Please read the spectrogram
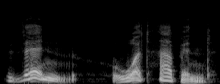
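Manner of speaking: put-on creaky old voice. A narrator's reading. Bat Lady asks.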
